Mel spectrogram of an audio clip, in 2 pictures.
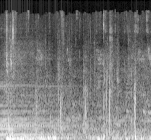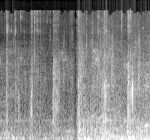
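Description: Footsteps on a cobblestone street, a scatter of hard taps, with faint voices. The taps get louder and busier about four and a half seconds in.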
